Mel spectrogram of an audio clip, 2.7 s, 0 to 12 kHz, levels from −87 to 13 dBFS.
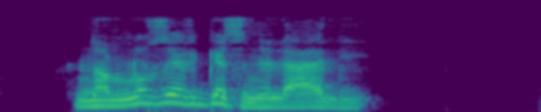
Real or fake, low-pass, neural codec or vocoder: real; 7.2 kHz; none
